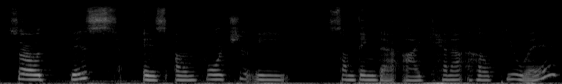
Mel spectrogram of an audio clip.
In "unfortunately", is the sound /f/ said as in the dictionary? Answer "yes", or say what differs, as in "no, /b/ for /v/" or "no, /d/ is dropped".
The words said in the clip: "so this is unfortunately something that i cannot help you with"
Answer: yes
